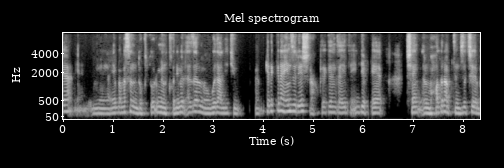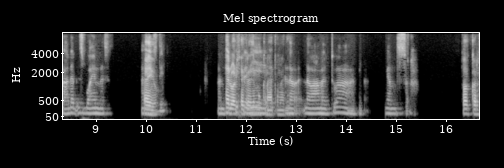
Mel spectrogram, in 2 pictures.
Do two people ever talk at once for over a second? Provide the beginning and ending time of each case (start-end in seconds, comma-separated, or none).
11.6-13.1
